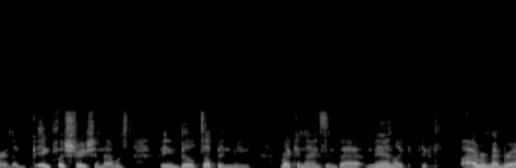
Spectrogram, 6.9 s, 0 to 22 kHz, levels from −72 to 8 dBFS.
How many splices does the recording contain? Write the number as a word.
zero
